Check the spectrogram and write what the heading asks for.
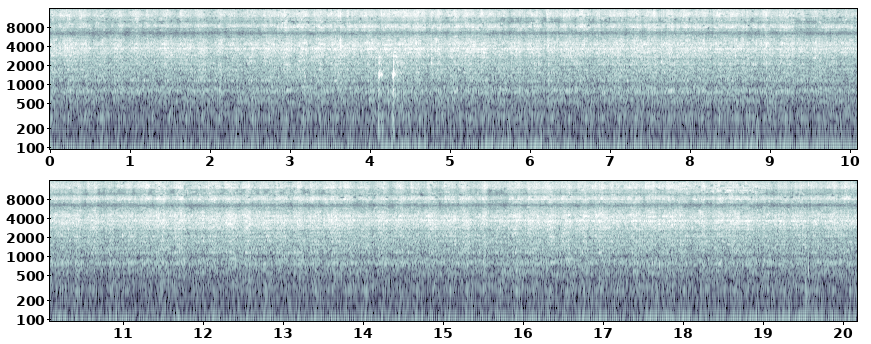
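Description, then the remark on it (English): A bus engine with custom engine sounds runs steadily for the whole stretch, a deep, constant rumble with a faint rhythmic chug and hiss layered on top, with no one talking over it. “Wait till you hear the engine sound.”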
